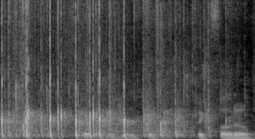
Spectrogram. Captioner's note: participants applauding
